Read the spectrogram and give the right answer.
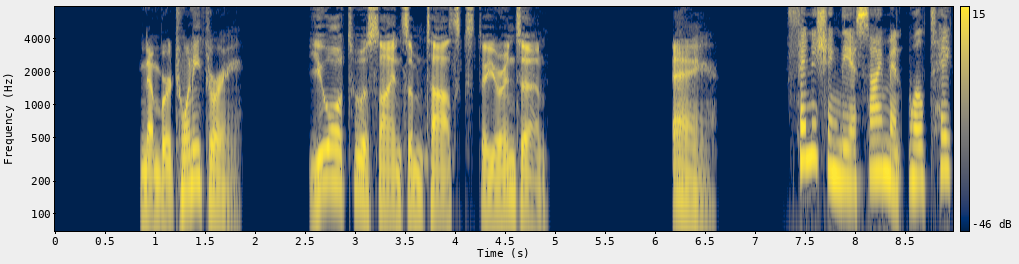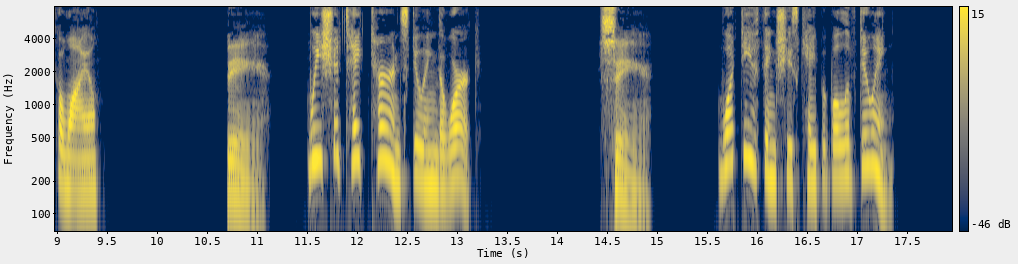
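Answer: C: What do you think she's capable of doing?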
